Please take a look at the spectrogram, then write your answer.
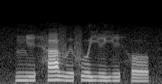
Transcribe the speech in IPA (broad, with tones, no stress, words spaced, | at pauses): ɲi˨ ha˦vɨ˨fu˧ji˨ ji˨ ho˨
